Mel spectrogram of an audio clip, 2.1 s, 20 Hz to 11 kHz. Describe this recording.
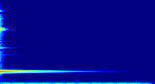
Kelon Xylophone Recorded with single Neumann U-87. Very bright with sharp attack (as Kelon tends to be). Cuts through a track like a hot knife through chocolate.
kelon, mallets, xylophone, samples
